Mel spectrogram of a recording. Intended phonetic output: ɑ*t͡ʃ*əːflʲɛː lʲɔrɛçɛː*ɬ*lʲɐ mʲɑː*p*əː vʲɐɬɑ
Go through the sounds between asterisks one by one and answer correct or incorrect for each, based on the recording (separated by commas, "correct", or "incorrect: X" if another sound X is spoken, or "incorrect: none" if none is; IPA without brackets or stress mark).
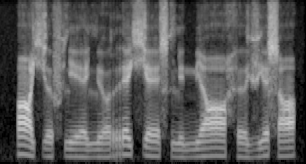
incorrect: ç, correct, incorrect: h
